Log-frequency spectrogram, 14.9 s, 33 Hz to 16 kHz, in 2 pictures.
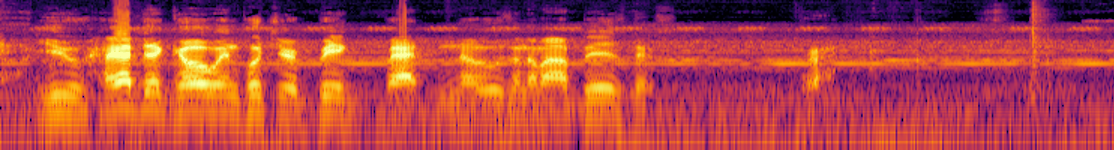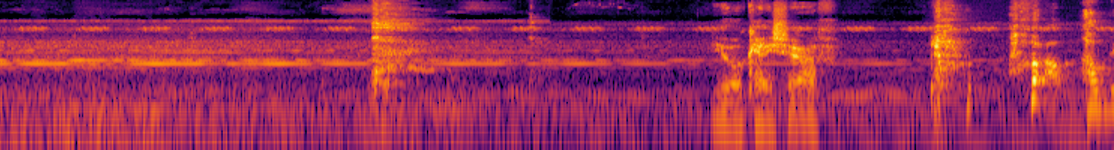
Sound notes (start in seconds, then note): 5.5 grunts; 9.9 sheriff coughs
